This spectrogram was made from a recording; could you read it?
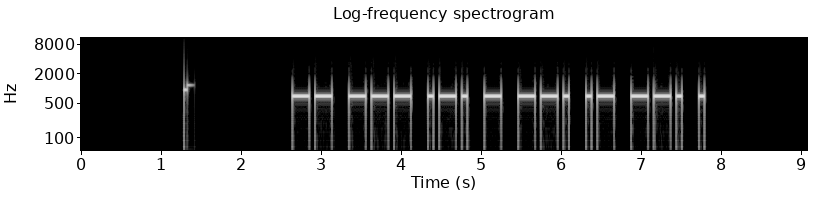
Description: Morse code, heard as a keyed tone, about 17 wpm, 700 Hz. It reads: MORTGAGE
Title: Top 1751-2000 Words 17wpm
